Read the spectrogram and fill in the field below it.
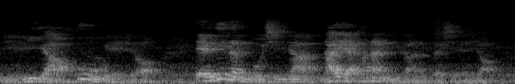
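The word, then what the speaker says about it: אליהו: 엘리야, 우리는 엘리야라고 기록되어 있는데 원어대로 발음을 하면 엘리야후예요.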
